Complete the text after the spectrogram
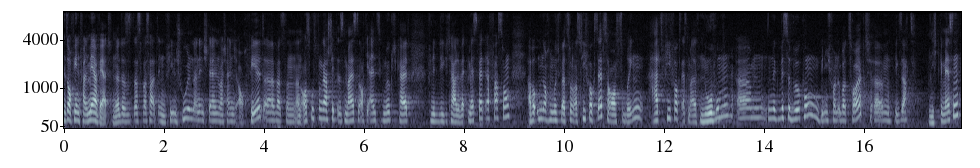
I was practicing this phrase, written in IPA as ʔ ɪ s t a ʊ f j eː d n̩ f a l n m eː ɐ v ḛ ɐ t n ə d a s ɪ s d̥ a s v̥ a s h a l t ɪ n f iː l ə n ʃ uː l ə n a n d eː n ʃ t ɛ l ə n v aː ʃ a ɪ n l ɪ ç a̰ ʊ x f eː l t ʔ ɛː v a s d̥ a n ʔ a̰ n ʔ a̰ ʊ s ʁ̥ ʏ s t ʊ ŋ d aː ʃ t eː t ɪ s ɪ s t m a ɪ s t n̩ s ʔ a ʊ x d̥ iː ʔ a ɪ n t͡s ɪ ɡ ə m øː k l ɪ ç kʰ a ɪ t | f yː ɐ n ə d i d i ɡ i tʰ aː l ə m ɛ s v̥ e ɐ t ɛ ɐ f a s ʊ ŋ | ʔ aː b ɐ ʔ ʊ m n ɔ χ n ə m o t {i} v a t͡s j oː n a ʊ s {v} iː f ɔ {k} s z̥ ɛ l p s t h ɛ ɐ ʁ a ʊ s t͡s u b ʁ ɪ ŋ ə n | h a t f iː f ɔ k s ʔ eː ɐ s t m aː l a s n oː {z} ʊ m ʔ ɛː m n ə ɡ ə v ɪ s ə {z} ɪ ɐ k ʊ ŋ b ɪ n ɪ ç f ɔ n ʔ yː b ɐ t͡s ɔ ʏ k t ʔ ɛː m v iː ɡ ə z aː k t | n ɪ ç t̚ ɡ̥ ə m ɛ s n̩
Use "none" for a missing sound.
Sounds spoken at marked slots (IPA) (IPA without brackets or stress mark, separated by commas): i, f, k, v, v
